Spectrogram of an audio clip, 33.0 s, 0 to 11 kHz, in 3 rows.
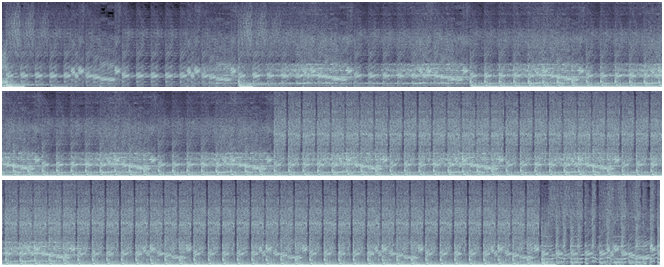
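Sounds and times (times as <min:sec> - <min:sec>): fast distorted kick drum: 0:00.0 - 0:01.5, 0:03.9 - 0:05.9, 0:07.8 - 0:32.9.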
